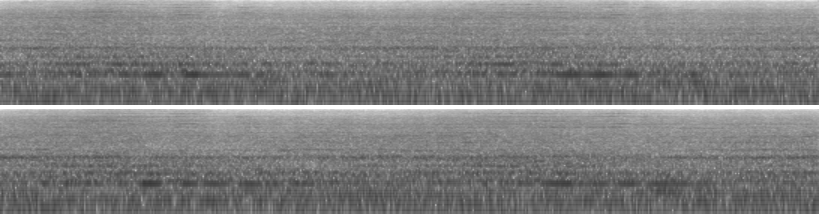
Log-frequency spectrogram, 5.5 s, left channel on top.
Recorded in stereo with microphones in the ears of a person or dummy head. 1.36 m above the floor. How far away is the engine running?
About 1.7 m.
